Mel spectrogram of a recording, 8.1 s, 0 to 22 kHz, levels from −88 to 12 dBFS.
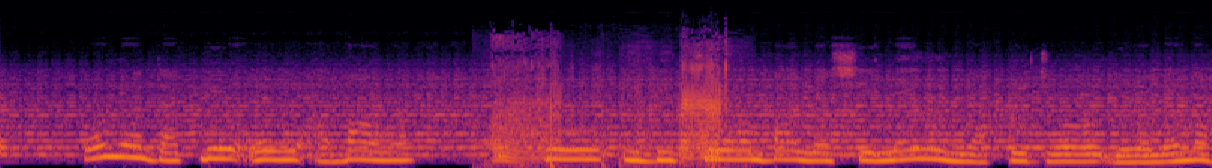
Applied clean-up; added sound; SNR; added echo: none; Bowed string instrument + Fart; 5 dB; none.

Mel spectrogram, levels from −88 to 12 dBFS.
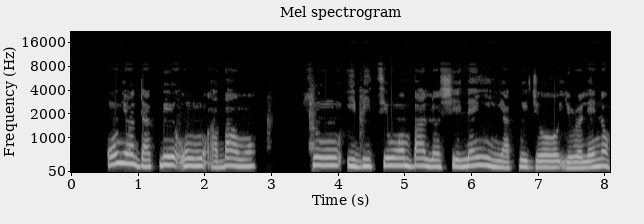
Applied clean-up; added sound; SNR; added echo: none; none; none; none.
